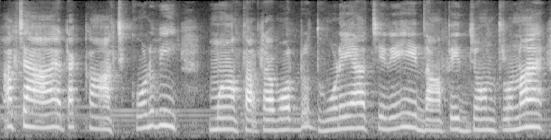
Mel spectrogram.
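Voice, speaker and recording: A woman's voice: sits high, unhurried, a bit bright, soft background music. A woman voicing a fussy middle-aged female ghost with a toothache in a cartoon. She sounds whiny and bossy, and she bargains to get her way. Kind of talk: cartoon voice acting.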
